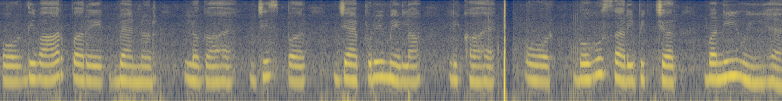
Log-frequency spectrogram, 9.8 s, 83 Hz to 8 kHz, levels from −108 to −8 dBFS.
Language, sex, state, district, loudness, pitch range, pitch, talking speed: Hindi, female, Punjab, Fazilka, -28 LUFS, 205-230 Hz, 215 Hz, 125 wpm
